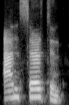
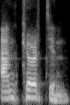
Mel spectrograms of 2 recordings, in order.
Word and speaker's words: uncertain: C E C Y the C is always going to be pronounced like the letter S. Notice here in this word uncertain you have C E. That's why you didn't say an curtain.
